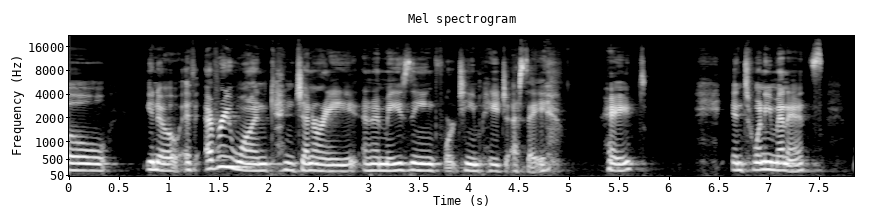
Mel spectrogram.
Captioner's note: chuckle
